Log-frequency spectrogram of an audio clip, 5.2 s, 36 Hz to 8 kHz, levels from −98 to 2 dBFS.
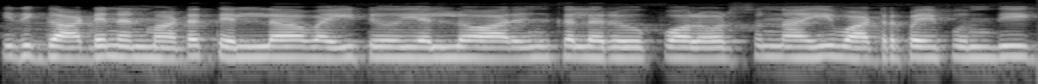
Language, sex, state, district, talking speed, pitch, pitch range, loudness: Telugu, female, Andhra Pradesh, Sri Satya Sai, 150 wpm, 195 Hz, 190-200 Hz, -17 LUFS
